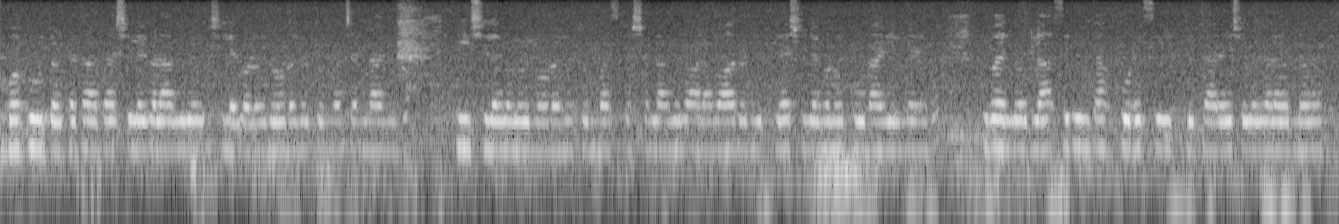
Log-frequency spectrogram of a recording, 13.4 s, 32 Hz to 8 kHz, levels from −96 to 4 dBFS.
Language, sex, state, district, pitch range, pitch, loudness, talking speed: Kannada, female, Karnataka, Belgaum, 200-210 Hz, 205 Hz, -18 LUFS, 95 wpm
